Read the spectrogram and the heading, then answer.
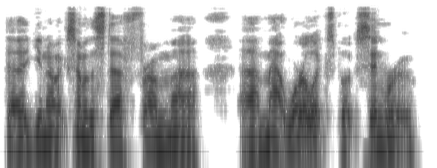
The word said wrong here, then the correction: Senryu: Am I pronouncing that right? – Senryu, I think. – Senryu.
